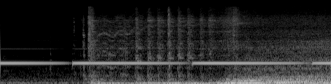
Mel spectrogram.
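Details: Jeep Grand Cherokee after a no-crank no-start diagnosis involving the key: short crank, then the engine catches at once and settles into a steady, even idle; normal start.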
